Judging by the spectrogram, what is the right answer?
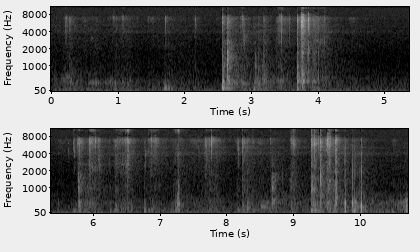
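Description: Slime being stretched and squeezed by hand: faint, scattered sticky clicks and squelches, coming more often near the end.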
